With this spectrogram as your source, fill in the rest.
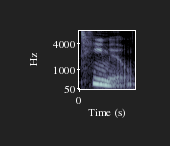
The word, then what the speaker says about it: Temu: It is Temu. Just lean into it. Who's Team Temu, Teemu, and Team Temu?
